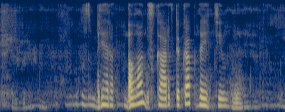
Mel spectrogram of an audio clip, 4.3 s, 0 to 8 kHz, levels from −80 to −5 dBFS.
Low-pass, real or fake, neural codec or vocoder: 7.2 kHz; fake; autoencoder, 22.05 kHz, a latent of 192 numbers a frame, VITS, trained on one speaker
